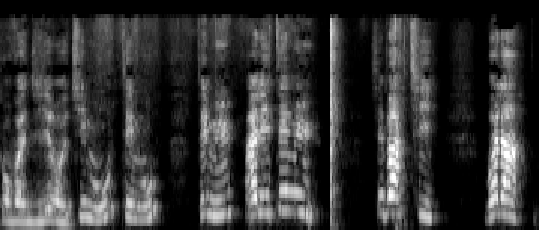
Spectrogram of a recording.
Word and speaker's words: Temu: prononcent timou et puisque le U normalement se prononce ou le i le E en anglais se prononce I et il y en a qui disent temou il y en a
